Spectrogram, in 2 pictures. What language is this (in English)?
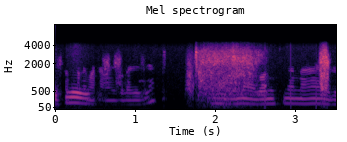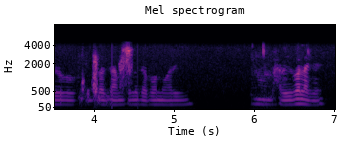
Assamese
